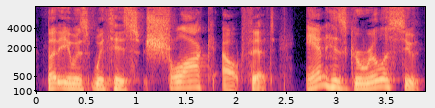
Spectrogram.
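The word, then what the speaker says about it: Schlock: That's how you have to say it. Schllock. Oh yeah. And the check out the trailer folks on YouTube. Schllock. You have to say it like that.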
